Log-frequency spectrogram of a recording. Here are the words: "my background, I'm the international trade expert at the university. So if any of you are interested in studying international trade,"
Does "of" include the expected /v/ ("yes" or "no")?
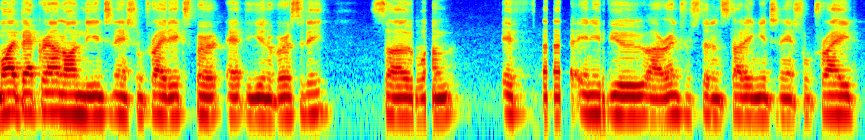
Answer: yes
